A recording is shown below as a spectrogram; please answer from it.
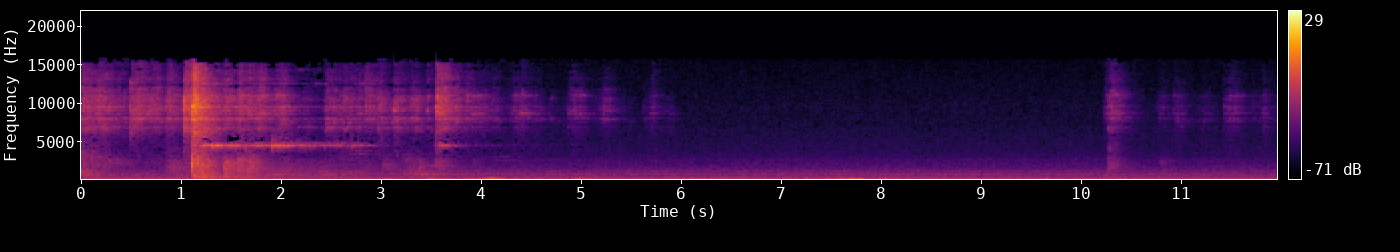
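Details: A jingling bell, a few soft knocks and clatters of play sound in a quiet room, with no animal voice heard.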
